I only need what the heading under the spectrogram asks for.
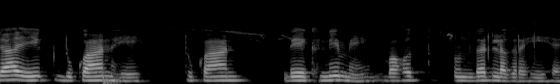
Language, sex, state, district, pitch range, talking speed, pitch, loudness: Hindi, female, Bihar, Bhagalpur, 170-190 Hz, 130 wpm, 185 Hz, -31 LUFS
